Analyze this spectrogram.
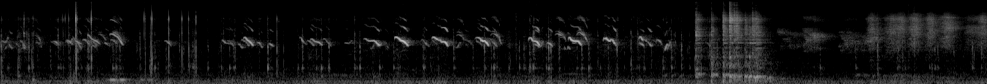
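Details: Baby chickens, colour chicks in poultry, chirping while thirsty for drinking water: rapid high peeping notes in quick series, then a burst of noisy rustling near the end.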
